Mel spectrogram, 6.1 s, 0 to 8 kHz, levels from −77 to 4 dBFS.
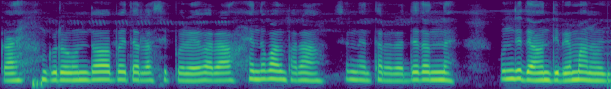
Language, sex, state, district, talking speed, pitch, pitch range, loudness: Chakma, female, Tripura, Unakoti, 165 wpm, 210 Hz, 205-225 Hz, -16 LUFS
